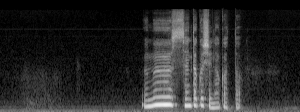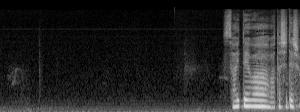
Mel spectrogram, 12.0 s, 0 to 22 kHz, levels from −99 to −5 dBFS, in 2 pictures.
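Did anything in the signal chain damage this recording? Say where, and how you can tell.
No, nothing along the chain has left an audible mark on this audio. None of the stages, from the wiring and converter through to storage and playback, shows any sign of trouble.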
